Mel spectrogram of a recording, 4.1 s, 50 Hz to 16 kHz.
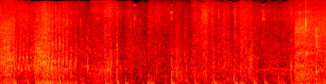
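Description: Horse hooves clip-clopping on a trail ride in Red Dead Redemption 2, a close, steady walking rhythm of thuds under a dense outdoor background, with a whinny near the start.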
